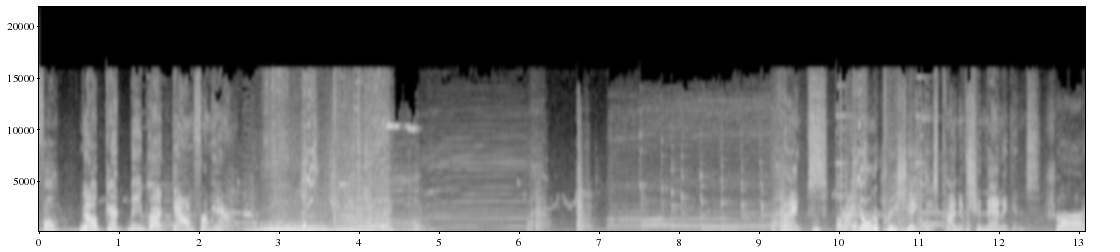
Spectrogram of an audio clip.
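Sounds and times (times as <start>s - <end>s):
background music: 0.0s - 3.6s, 7.3s - 11.3s
steady electric whirr: 4.0s - 9.5s.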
